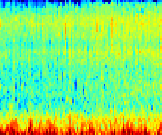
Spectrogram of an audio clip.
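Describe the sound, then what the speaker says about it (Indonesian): Strong wind buffets the microphone at a fishing spot, a loud, low rumbling roar with uneven gusts throughout and no other clear sounds. "suara anginnya di sini sangat kencang"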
